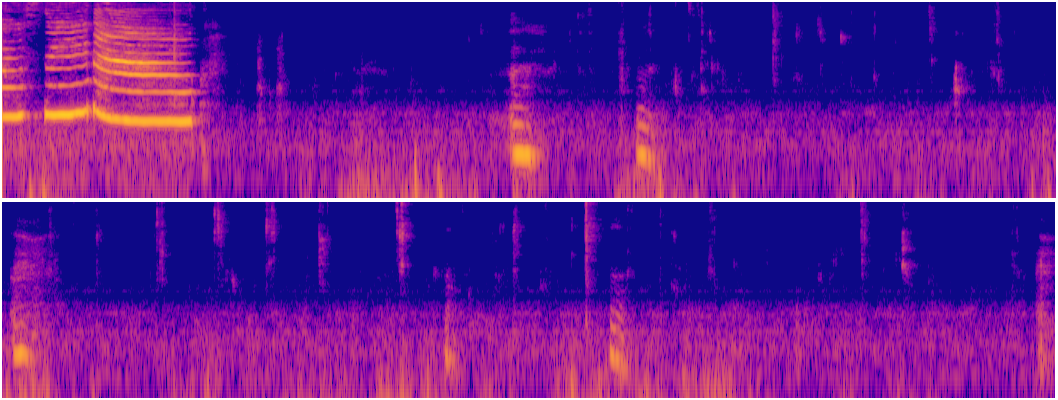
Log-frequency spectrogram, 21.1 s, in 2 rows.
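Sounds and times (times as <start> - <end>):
person chewing with lip smacks: 4.6 - 20.9.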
